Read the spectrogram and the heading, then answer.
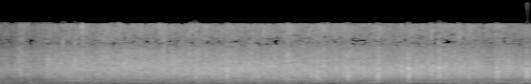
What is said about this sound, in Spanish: Me dirijo con el antropólogo Abel Barrera Hernández, director del Centro de Derechos Humanos de la Montaña Tlachinola de Guerrero. Le pido ese aplauso.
